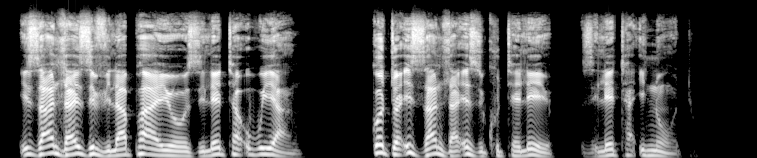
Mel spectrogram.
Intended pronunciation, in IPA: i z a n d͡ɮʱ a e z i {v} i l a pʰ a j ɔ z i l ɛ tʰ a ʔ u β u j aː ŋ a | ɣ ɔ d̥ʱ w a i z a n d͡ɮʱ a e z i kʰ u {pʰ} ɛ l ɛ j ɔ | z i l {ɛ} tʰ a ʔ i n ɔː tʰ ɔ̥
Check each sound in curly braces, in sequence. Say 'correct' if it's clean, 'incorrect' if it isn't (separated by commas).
correct, incorrect, correct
